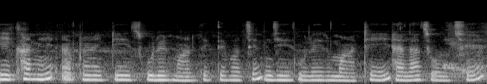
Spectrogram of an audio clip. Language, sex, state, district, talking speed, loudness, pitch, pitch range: Bengali, female, West Bengal, Kolkata, 145 wpm, -15 LUFS, 205 Hz, 195-215 Hz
